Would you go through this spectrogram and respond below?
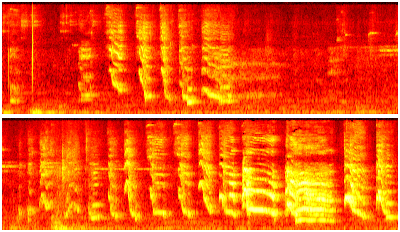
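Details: Six-month-old Miniature Dachshund puppy crying at night to go out, giving rapid short falling yips and whimpers in bursts, growing louder and more urgent toward the end, with a quiet gap midway.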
